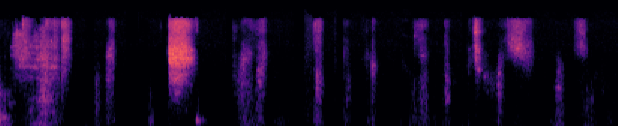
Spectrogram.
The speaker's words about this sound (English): I need to make myself a note about this before it leaves my mind.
